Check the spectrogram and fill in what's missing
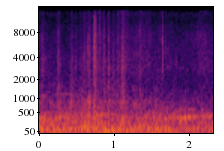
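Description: Pet pigeons kept by a Quetta fancier give soft, close, rolling coos that run continuously through the short stretch, with no talking.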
